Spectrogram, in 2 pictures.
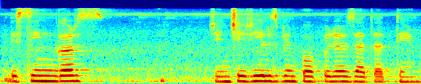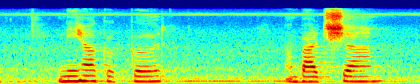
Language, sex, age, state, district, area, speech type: Goan Konkani, female, 18-30, Goa, Pernem, rural, spontaneous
